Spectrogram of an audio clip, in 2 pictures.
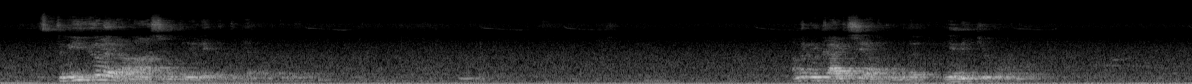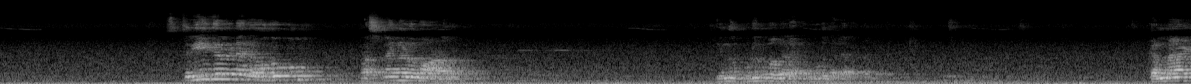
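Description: An elderly man speaks forcefully into a microphone, with long pauses.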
